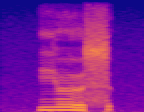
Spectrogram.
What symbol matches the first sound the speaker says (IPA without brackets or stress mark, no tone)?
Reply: j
